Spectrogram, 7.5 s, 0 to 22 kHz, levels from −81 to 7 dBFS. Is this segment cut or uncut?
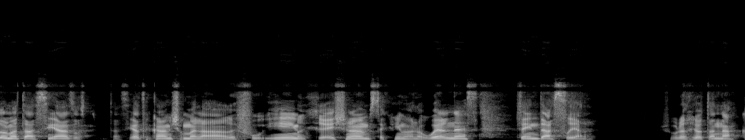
cut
